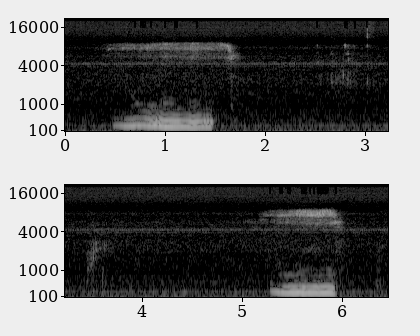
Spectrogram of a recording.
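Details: Sleeping female cat snoring softly indoors: two drawn-out, low, buzzy snores, each about a second long, spaced roughly four to five seconds apart, with a faint airy hiss riding on each breath and quiet between.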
